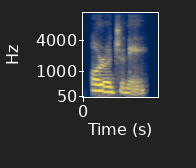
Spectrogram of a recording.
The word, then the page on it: orogeny: Indian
